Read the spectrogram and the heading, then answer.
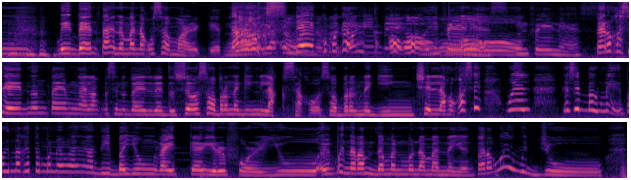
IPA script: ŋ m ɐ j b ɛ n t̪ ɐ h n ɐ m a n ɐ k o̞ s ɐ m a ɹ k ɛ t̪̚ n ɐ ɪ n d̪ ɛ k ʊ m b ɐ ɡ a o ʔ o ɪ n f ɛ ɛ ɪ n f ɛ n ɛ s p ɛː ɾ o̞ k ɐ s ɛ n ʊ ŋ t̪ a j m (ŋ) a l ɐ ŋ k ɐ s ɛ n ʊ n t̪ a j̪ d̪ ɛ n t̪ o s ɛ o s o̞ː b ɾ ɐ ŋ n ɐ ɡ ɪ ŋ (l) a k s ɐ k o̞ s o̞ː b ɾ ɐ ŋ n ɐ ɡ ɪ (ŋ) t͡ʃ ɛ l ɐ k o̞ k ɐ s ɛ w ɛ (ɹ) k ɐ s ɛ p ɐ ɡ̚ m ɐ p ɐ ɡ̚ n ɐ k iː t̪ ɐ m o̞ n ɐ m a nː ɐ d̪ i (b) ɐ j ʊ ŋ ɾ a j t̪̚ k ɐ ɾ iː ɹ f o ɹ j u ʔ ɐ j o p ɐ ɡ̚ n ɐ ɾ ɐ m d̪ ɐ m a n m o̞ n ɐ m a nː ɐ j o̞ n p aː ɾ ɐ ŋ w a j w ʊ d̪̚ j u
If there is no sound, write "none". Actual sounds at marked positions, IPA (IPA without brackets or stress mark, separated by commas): ŋ, l, ŋ, l, b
